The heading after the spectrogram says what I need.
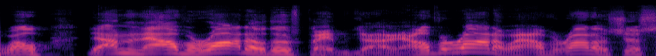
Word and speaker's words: Alvarado: But I'm telling you, it's pronounced Alvarado, Texas.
